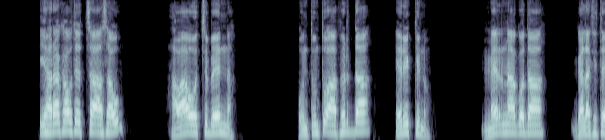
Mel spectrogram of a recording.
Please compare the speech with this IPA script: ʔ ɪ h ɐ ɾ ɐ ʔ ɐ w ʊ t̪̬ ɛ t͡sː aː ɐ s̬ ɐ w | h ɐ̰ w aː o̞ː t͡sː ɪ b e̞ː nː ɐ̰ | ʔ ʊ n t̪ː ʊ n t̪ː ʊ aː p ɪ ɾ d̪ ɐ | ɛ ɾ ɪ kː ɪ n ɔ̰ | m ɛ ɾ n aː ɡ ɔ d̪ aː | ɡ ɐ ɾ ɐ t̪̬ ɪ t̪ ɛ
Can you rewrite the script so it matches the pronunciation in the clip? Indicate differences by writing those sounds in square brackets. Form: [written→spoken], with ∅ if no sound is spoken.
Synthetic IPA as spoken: ʔ ɪ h ɐ ɾ ɐ [ʔ→k] ɐ w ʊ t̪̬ ɛ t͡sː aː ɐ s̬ ɐ w | h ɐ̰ w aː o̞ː t͡sː ɪ b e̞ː nː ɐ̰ | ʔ ʊ n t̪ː ʊ n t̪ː ʊ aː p ɪ ɾ d̪ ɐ | ɛ ɾ ɪ kː ɪ n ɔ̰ | m ɛ ɾ n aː ɡ ɔ d̪ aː | ɡ ɐ [ɾ→l] ɐ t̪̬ ɪ t̪ ɛ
